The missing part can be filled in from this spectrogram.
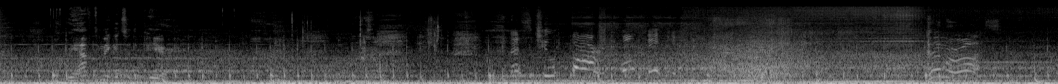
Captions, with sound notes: We have to make it to the pier. (heavy breathing) - That's too far, he won't make it. (engine rumbling) - Him or us?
